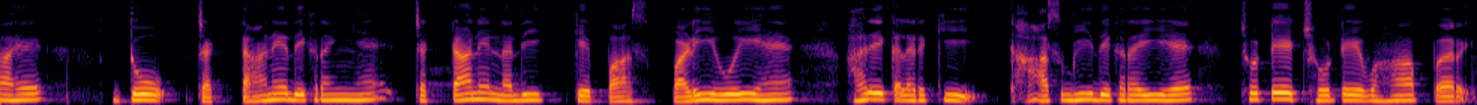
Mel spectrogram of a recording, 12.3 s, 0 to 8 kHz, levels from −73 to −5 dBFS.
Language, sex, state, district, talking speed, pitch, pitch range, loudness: Hindi, male, Uttar Pradesh, Jalaun, 115 wpm, 160 Hz, 145-165 Hz, -23 LUFS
